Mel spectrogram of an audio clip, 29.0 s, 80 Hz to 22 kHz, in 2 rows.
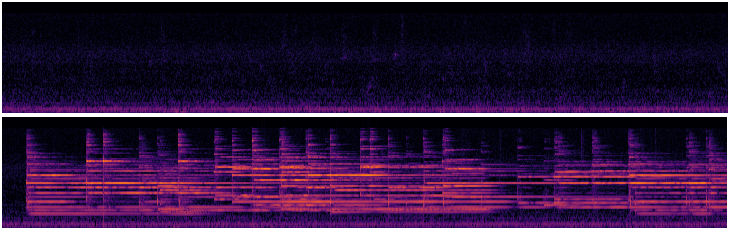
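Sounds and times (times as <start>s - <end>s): handbell choir ringing: 15.0s - 29.0s.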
